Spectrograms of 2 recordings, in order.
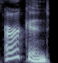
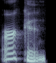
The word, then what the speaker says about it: Urkund: Today's sponsor is Erkend.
